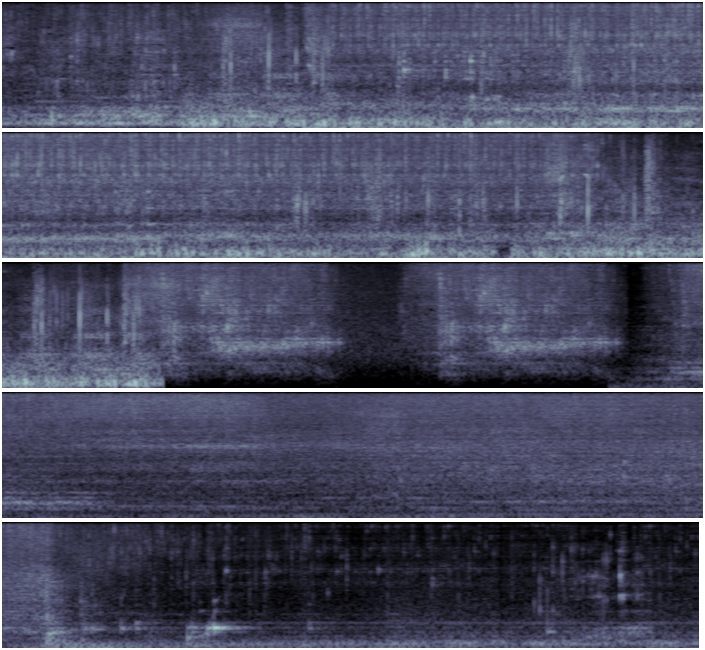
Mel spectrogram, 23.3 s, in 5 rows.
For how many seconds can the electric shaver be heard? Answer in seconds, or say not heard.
not heard.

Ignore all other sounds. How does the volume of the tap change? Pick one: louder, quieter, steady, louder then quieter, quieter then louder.
quieter.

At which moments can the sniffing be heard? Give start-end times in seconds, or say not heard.
1.3-1.9, 10.2-10.7, 16.3-16.9.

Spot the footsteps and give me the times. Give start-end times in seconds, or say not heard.
1.2-10.4.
